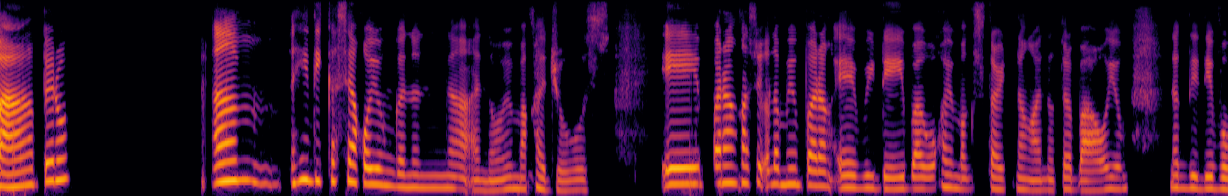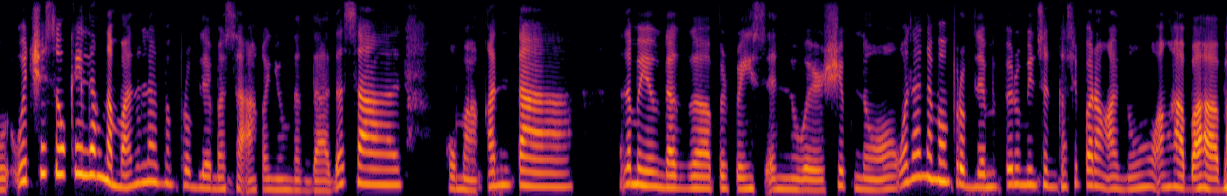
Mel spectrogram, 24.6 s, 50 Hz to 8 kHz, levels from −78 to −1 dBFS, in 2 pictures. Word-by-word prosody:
ah, 205 +3 +9
pero 295 +4 +3 1.4
Um, 270 -3 +5
hindi 285 +2 +2
kasi 280 0 0
ako 250 -1 +4
yung 230 -2 +1
ganun 185 -2 -5
na 170 -2 -3
ano, 150 0 -6
yung 175 0 -5
maka-Diyos. 155 -3 -7 0.5
Eh, 240 +1 +6
parang 255 +1 +4
kasi 255 -1 -2
alam 235 +1 -3
mo 235 - -1
yung 235 - -4
parang 215 -2 +1
everyday 180 -2 -2
bago 170 -1 -2
kayo 195 -1 -4
mag-start 165 -1 -6
ng 160 -2 -6
ano, 150 0 -7
trabaho 150 -3 -4
yung 165 0 -8 0.4
nagde-devo 175 -3 -3
which 285 - +3
is 395 - 0
okey 395 0 +5
lang 375 -1 +6
naman, 210 -2 +3
wala 270 +2 +1
naman 250 -1 -6
problema 180 -6 -4
sa 145 0 -3
akin 160 -1 -6
yung 155 - -6
nagdadasal, 230 - 0 0.4
kumakanta, 200 +4 0 0.5
alam 245 +1 +1
mo - - +4
'yong, 210 -2 +1
nagpe-praise 175 -1 -1
and 165 +2 -4
worship 155 +7 -1
'no, 160 0 -3
wala 275 +9 +1
namang 300 -5 +3
problema 195 -4 0
pero 235 +1 +1
minsan 225 -2 -3
kasi 200 +5 -7
parang 215 -2 +1
ano, 175 +3 -5
ang 190 +2 -3
haba-haba. 175 -2 +5
195 Hz, 140 wpm, -22 LUFS, 165-235 Hz, 1.4 s, ah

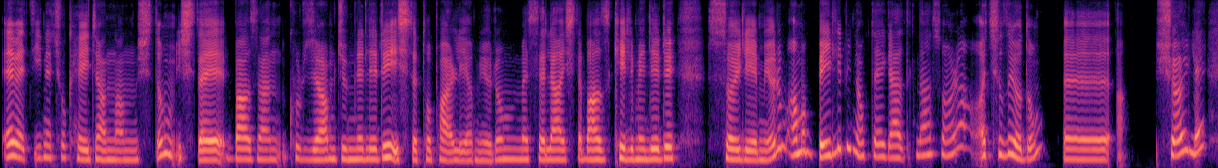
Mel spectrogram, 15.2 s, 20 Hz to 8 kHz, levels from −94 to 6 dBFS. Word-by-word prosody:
evet, 215 -5 +3
yine 210 0 -5
çok 210 -1 -9
heyecanlanmıştım. 175 +6 -1
İşte, 170 -5 +3
bazen 180 -2 -1
kuracağım 180 -2 -1
cümleleri, 185 +2 +2
işte, 170 0 0
toparlayamıyorum. 170 +1 -3
Mesela, 180 0 0
işte, 175 +1 -3
bazı 180 0 +2
kelimeleri 185 +1 +2 0.4
söyleyemiyorum 180 - +1
ama 285 +1 0
belli 255 - +4
bir 375 -3 -2
noktaya 235 -3 -2
geldikten 215 +5 -3
sonra 275 +4 -6 0.2
açılıyordum. 245 - 0 0.3
Eee, 175 +3 0
a - - -11 0.4
şöyle, 300 +7 +1
185 Hz, 100 wpm, -22 LUFS, 175-235 Hz, 0.4 s, belli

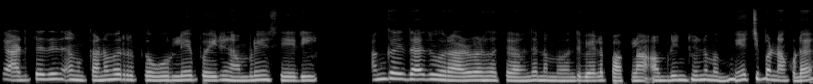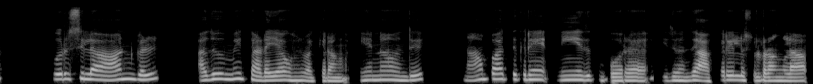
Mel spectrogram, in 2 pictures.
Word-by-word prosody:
சரி 240 -3 -4
அடுத்தது 230 +5 0
நம்ம 215 -2 +1
கணவர் 220 +4 +2
இருக்கிற 200 -1 -2
ஊரிலேயே 195 +2 +1
போயிட்டு 190 +1 +1
நம்மளும் 195 +4 0
சரி 185 0 0 0.6
அங்கு 250 +4 +1
ஏதாவது 230 0 +1
ஒரு 200 - +2
அலுவலகத்தில 190 0 +1
வந்து 180 +3 0
நம்ம 180 -1 0
வந்து 175 +2 -1
வேலை 175 +2 0
பார்க்கலாம் 175 +1 0
அப்படின்னு 195 +3 +1
சொல்லி 215 0 +1
நம்ம 195 -3 +1
முயற்சி 225 +3 0
பண்ணா 200 -6 +1
கூட, 175 +2 +2 0.7
ஒரு 245 +1 +2
சில 250 -3 +2 0.2
ஆண்கள் 235 -1 +2 0.5
அதுவுமே 245 +4 +2
தடையா 190 +1 +2
உருவாக்குறாங்க. 165 -3 -1 0.2
ஏன்னா 205 +1 0
வந்து, 195 +2 +1 0.5
"நான் 230 +6 -2
பார்த்துக்கிறேன், 225 -3 0 0.2
நீ 205 - 0
எதுக்கு 200 -1 -3
போற?" 170 0 +2 0.4
இது 180 - -5
வந்து 180 +3 +1
அக்கறையில் 200 +3 -1
சொல்றாங்களா 170 -1 +2
195 Hz, 150 wpm, -24 LUFS, 180-220 Hz, 0.7 s, கணவர்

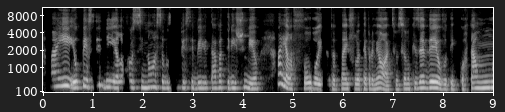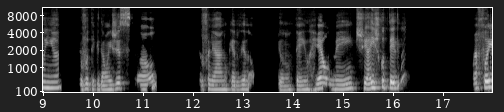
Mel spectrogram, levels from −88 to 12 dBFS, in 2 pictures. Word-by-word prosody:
Aí 295 +2 +4
eu 230 0 +6
percebi, 260 -1 -2
ela 230 +1 -1
falou 245 -1 -6
assim: 235 0 -3
"Nossa, 245 +2 0
se 235 - -2
você 220 -1 -7 0.2
perceber 225 -2 -5
ele 215 0 -2
estava 220 +1 -5
triste, 225 0 -3
mesmo.", 200 -2 0 0.4
Aí 385 -6 +3
ela 195 -6 +3
foi 200 0 0
e - - -10 0.2
tá-tá-tá, 185 +2 -3
falou 185 -2 -1
até 190 +1 -3
pra 180 0 -4
mim: 195 +3 0
"Ó, 180 -7 0
se 170 +3 -6
eu - - -1
não 190 - -3
quiser 220 +3 +1
ver, 230 0 +10
eu 210 -4 +7
vou 180 - -3
ter 175 +1 -6
que 170 - -16
cortar 180 +5 -3
a - - +3
unha, 225 0 +3 0.4
eu 175 - -5
vou 195 +3 -2
ter 170 -3 -9
que 175 - -8
dar 160 -1 -3
uma 165 +1 -2
injeção", 205 +4 -2 1.3
eu - - -11
falei: 175 -3 -4
"Ah, 165 0 -2
não 165 - -3
quero 160 -2 -6
ver 175 +1 -3
não, 170 - -9 0.5
eu - - -5
não 150 +2 -8
tenho 165 0 -4
realmente" 195 +3 0
aí 200 +4 +6
escutei 230 0 +5
ele: 215 - +5
"uh". 310 - -14 1.3
Mas 200 0 -3
foi, 240 +3 +10
210 Hz, 200 wpm, -21 LUFS, 180-230 Hz, 1.3 s, ver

